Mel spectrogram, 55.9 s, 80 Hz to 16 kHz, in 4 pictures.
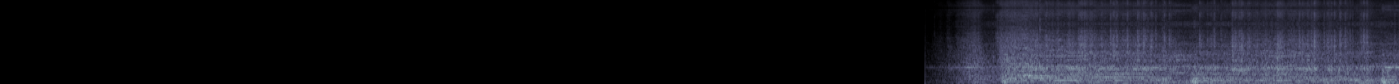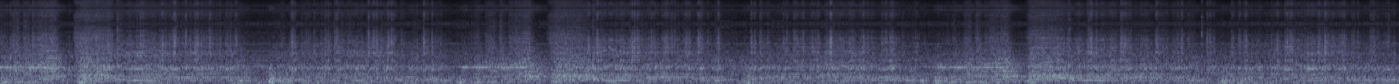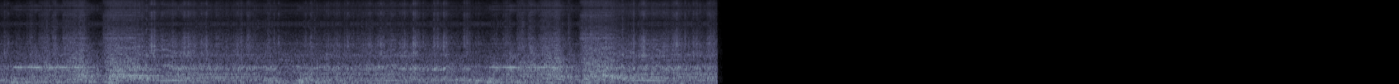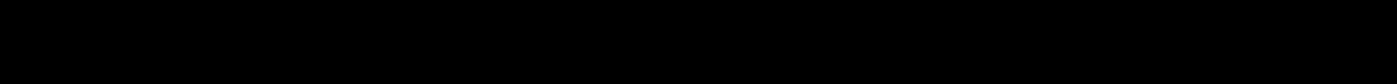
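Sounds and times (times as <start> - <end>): pumpjack mechanical hum: 9.4 - 35.1.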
